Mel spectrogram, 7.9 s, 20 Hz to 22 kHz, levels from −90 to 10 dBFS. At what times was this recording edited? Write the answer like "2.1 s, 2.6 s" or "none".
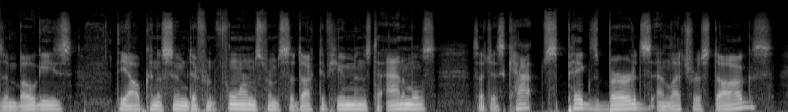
none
